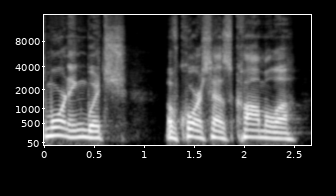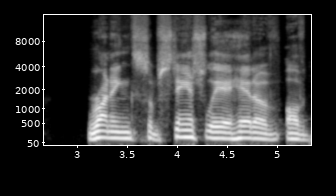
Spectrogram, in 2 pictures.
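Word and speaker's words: Kamala: of kamla Harris and I did say comma because every normal person is perfectly able to pronounce her name and knows her name and naturally Donald is doing everything he can to be ignorant Camella and all that other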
